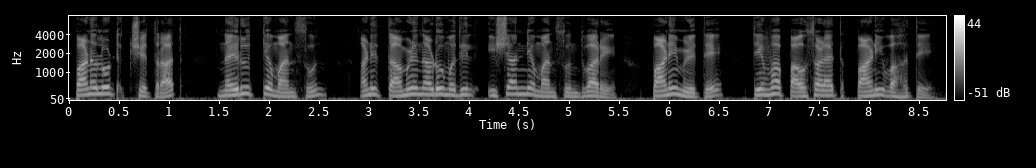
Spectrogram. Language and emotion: Marathi, neutral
